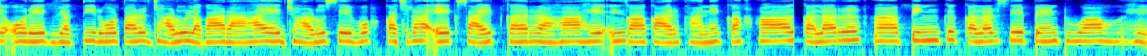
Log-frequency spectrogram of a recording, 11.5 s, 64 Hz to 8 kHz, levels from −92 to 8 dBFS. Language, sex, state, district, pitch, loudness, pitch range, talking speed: Hindi, female, Uttar Pradesh, Ghazipur, 235 Hz, -16 LUFS, 225-240 Hz, 145 wpm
